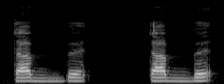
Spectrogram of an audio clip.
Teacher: آخر پہ با پہ قلقلہ ہوتا ہے، تو یہ مشدد ہے، تو یہ جماؤں کے ساتھ پڑھا جائے گا۔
